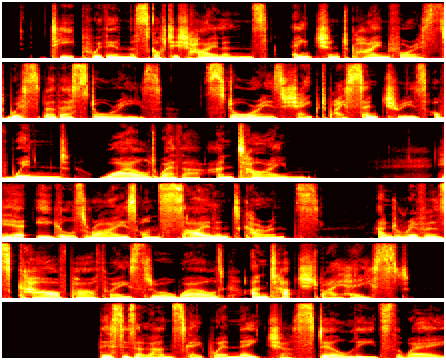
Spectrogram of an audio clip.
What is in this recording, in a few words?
DOCUMENTARY Nature Science, voiceovers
